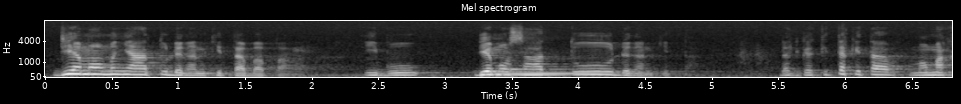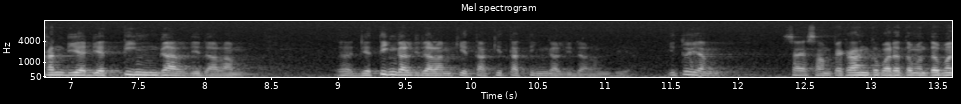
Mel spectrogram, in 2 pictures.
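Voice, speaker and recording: A man preaching a testimony sermon, telling his story in an animated way with repeated phrases and frequent laughs. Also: a little high, a little fast. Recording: long hall reverb.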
